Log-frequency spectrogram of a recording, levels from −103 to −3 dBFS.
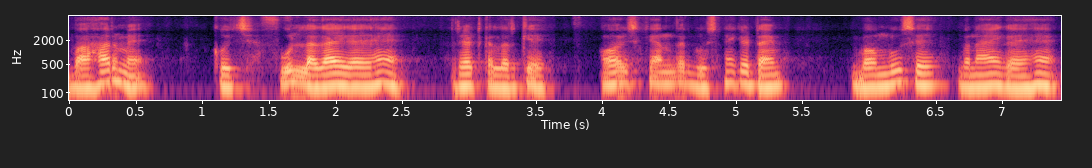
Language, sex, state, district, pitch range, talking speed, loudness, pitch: Hindi, male, Arunachal Pradesh, Lower Dibang Valley, 130-150 Hz, 170 wpm, -17 LUFS, 140 Hz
